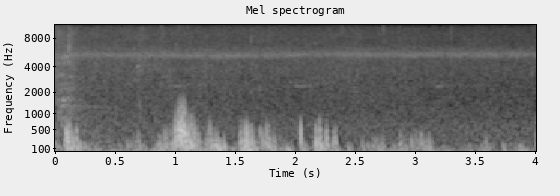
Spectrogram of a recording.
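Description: Irregular low thumps and rustling close to the microphone, the loudest about a second in: handling and movement noise as the camera and the man holding up the string shift position.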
